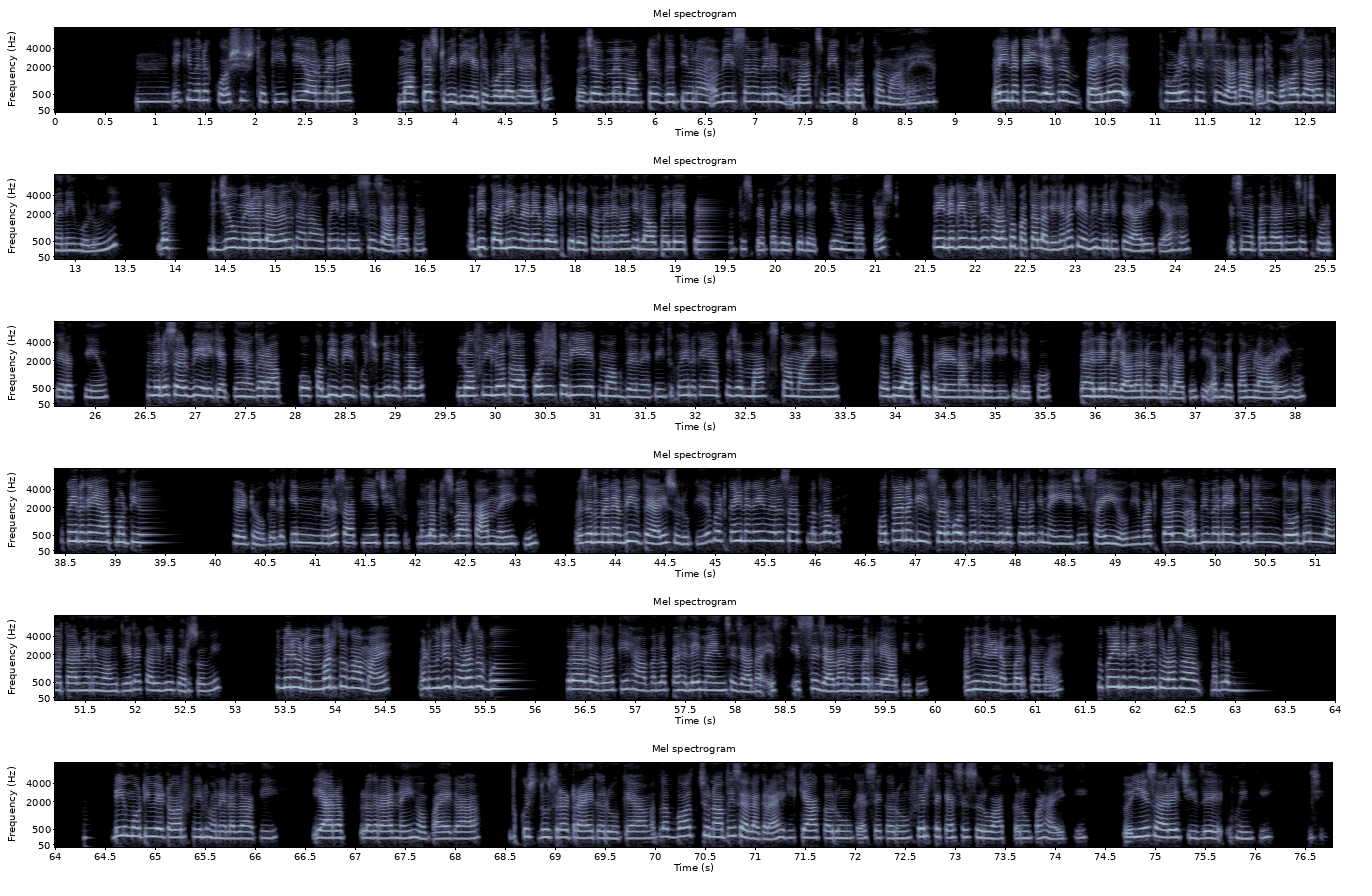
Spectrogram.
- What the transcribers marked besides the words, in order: static; in English: "मॉक टेस्ट"; in English: "मॉक टेस्ट"; in English: "मार्क्स"; tapping; distorted speech; in English: "बट"; in English: "लेवल"; other background noise; in English: "प्रैक्टिस पेपर"; in English: "मॉक टेस्ट"; in English: "लो फील"; in English: "मॉक"; in English: "मार्क्स"; in English: "मोटिवेट"; in English: "बट"; in English: "बट"; in English: "मॉक"; in English: "बट"; in English: "डिमोटिवेट"; in English: "फील"; in English: "ट्राई"; in English: "चुनौती"
- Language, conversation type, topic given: Hindi, advice, जब उत्साह घट जाए, तो मैं लंबे समय तक खुद को प्रेरित कैसे रखूँ?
